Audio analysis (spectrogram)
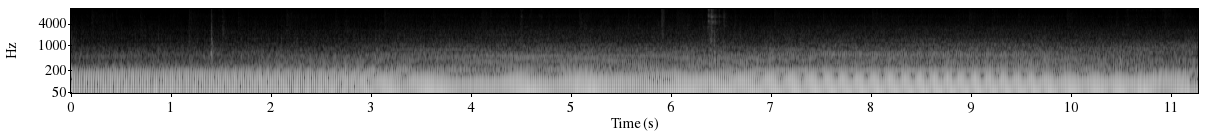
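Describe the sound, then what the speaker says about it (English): Engine of a fourth-generation Toyota 4Runner on a highway, a loud steady low rumble that climbs in pitch as it revs up toward overdrive, heard from inside the cabin with no talking. "I'll see if I can get on it a little bit and get into overdrive so you can really hear it kind of rev up"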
